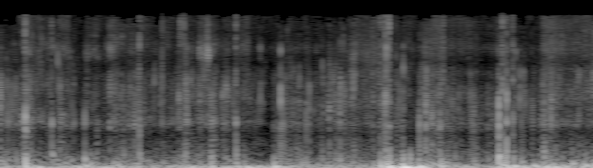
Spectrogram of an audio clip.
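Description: A palm-sized, soft, full, translucent rubber stress ball filled with colored gel water beads is held in both hands, squeezed and rubbed with fingertips. The result is dense, low, squishy crackling and sticky crinkling with many quick, short pops, swelling louder near the end.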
